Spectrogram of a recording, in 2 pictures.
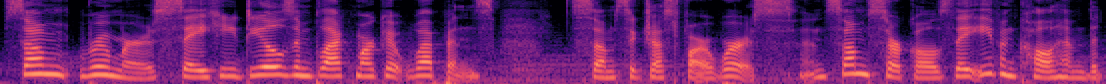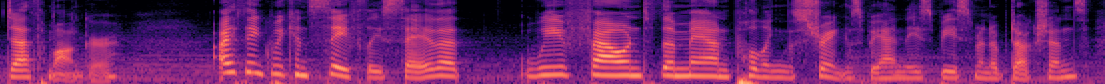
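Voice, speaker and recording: A woman voicing a grave, eloquent investigator from a fantasy game in a formal, measured, dramatic delivery. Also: mid-range voice, faint music behind, natural voice. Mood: ominous.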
